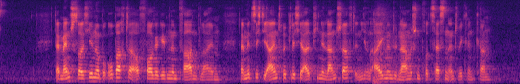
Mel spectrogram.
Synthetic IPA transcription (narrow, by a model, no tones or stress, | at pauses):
d̥eːɐmɛnʃz̥ɔlhiːɐnuːɐbəʔoːbaχtʰɐa̰ʊfːoːɐɡəɡeːbənənpp͡faːdn̩blaɪbm̩d̥amɪtz̥ɪçd̥iːʔaɪndʁʏklɪçəʔalpʰiːnəlantʃaftɪ̰nʔiːʁ̞ənʔa̰ɪɡənəndynaːmɪʃn̩pʁ̥ot͡sɛsn̩ɛ̰ntv̥ɪkʰl̩nkʰan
